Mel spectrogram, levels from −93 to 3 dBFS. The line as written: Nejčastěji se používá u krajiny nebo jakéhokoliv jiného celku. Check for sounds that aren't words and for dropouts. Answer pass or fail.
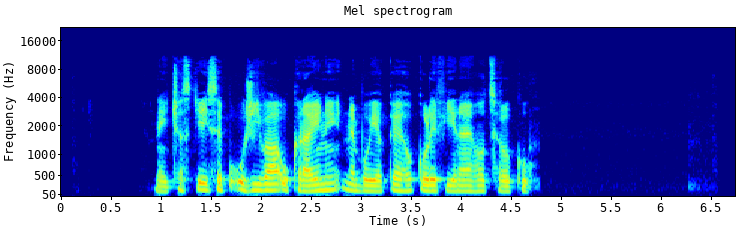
pass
